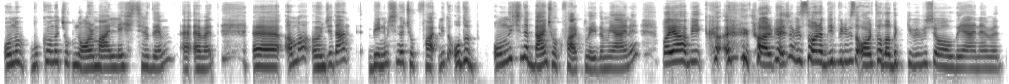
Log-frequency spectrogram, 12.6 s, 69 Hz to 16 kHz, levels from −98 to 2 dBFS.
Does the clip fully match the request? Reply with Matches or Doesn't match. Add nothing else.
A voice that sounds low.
Doesn't match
